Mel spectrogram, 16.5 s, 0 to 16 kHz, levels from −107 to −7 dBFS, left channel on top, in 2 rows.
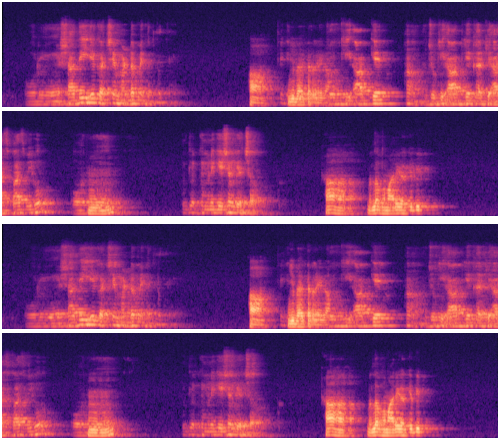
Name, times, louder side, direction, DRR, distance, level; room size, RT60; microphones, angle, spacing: voice 1, 0.4-2.9 5.1-6.4 6.7-9.0 9.4-10.1 11.3-12.6, left 1 dB, 40° left, 4 dB, 3.1 m, -29 dB
voice 2, 4.1-4.4 4.8-5.5 9.7-10.1 13.6-15.3, right 4 dB, 65° right, 7 dB, 0.9 m, -22 dB
23.0 x 9.0 x 5.0 m, 0.65 s
head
